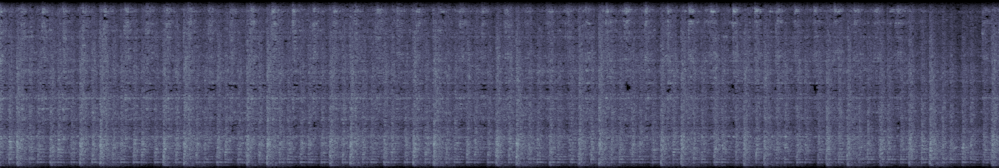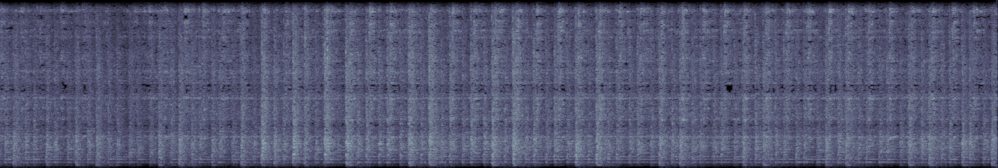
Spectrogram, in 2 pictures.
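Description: Instrumental music with a steady drum beat and held melodic tones, without singing.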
